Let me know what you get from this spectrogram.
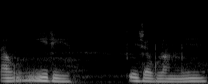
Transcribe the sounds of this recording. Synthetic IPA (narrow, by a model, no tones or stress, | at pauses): tawŋiɾi | kɯzawlaŋːɯ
